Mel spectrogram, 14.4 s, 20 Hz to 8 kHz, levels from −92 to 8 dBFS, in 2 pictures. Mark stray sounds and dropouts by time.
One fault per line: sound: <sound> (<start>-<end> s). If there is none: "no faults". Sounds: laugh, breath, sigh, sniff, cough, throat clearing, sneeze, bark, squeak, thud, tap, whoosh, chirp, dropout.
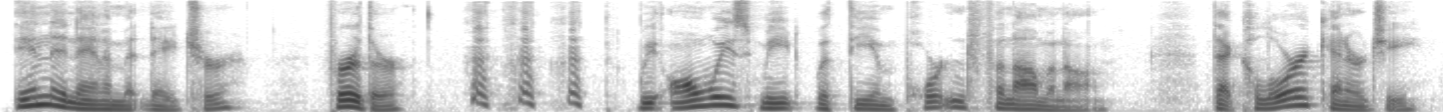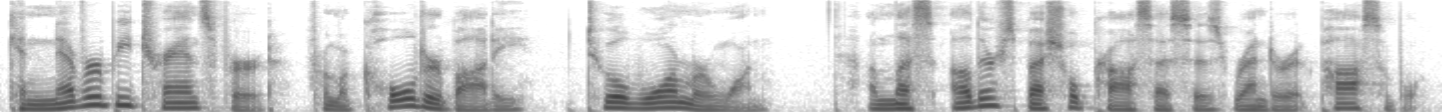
sound: laugh (2.3-2.9 s)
